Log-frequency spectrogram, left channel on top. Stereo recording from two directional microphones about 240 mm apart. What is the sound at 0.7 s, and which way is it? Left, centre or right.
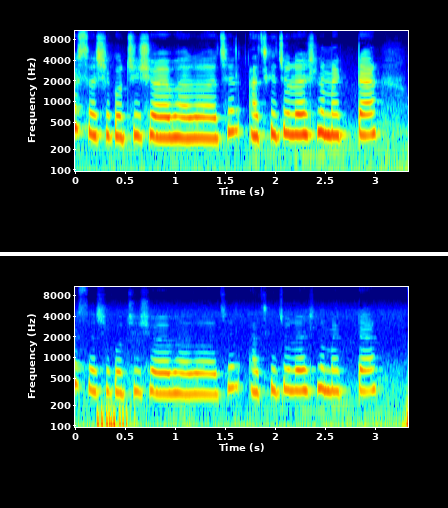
A woman's voice, left.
